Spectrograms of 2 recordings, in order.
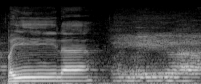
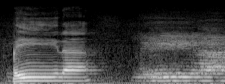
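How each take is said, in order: Both takes have the same delivery.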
